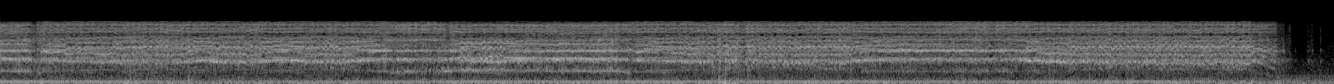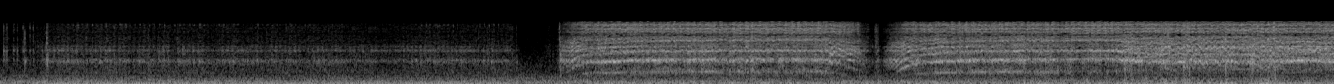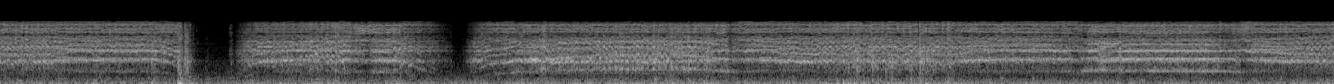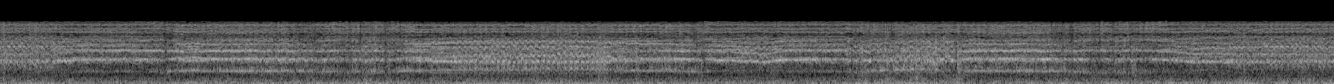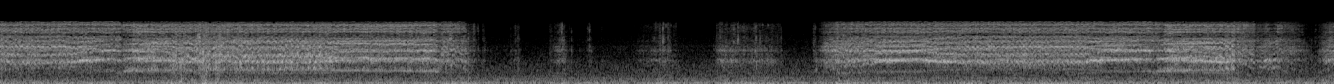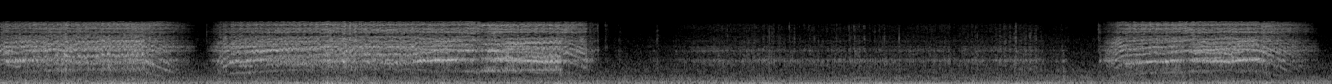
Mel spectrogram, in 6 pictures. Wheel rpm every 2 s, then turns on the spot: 160, 160, 160, 160, 160, 160, 50, 20, 20, 70, 110, 130, 160, 160, 90, 90, 160, 160, 160, 160, 160, 160, 160, 160, 160, 160, 160, 160, 150, 10, 40, 160, 150, 100, 90, 160, 40, 20, 40, 90.
12-18 72-76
